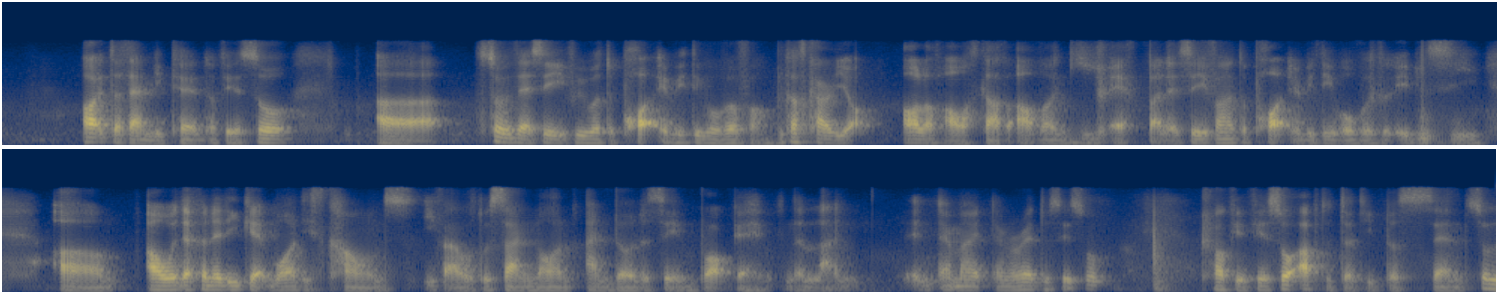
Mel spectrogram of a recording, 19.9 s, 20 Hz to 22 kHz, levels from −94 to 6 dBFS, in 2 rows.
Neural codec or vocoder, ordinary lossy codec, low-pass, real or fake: codec, 24 kHz, 0.9 kbps, WavTokenizer, large speech release; none; 7.2 kHz; fake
